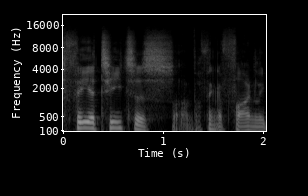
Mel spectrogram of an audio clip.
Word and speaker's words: Theaetetus: Yeah, it's Theaetetus. I think I finally pronounced it right. Theaetetus is the Plato dialogue where he mentions the wax tablet.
